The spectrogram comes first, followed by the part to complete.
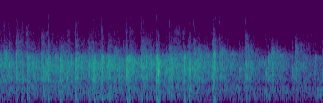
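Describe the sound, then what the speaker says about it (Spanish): Audience applause at a corporate HR conference panel on data protection, a steady wash of many hands clapping, moderately loud and continuous throughout, with faint voices underneath. "Un gran aplauso también."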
